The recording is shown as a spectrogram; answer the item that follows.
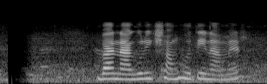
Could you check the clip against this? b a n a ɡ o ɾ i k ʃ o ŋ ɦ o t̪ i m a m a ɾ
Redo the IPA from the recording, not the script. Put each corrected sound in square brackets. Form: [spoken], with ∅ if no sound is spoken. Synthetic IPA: b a n a ɡ o ɾ i k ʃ [ɔ] ŋ ɦ o t̪ i [n] a m [e] ɾ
